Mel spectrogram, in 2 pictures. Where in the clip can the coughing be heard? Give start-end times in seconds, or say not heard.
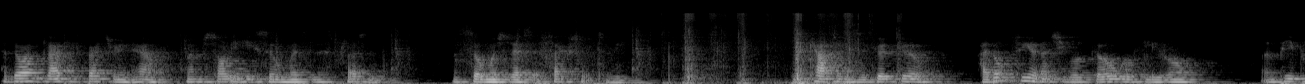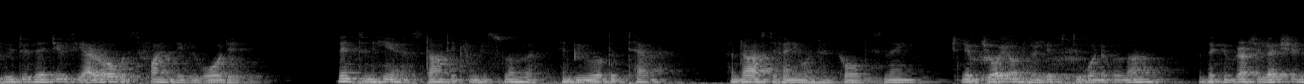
not heard.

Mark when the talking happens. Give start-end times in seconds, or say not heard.
0.0-6.3, 7.9-15.5, 16.4-26.0.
